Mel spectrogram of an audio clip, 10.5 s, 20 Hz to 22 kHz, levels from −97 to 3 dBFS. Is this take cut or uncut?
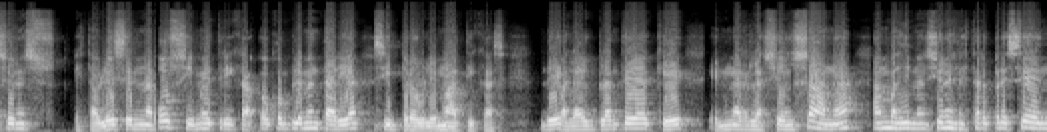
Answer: cut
